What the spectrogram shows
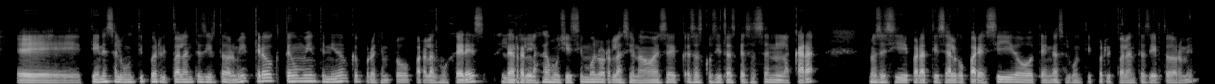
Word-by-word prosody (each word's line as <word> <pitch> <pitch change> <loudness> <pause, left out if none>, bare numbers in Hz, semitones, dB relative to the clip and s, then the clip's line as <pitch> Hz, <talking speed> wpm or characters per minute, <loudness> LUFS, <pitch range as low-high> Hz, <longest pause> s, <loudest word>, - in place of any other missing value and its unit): Eh, 90 -2 +3
¿tienes 125 +3 +1
algún 115 -2 +1
tipo 125 - -1
de 125 - 0
ritual 115 0 +1
antes 120 +1 -1
de - - 0
irte 115 +1 -3
a - - +3
dormir? 120 +7 0
Creo 155 +3 +3
t 155 - -19
tengo 135 +1 +3
muy 145 - +2
entendido 135 0 0
que, 135 - -4
por 130 -5 -4
ejemplo, 100 0 -4
para 100 - -1
las 95 0 0
mujeres 105 +7 +2
les 105 -2 +3
relaja 100 +2 +2
muchísimo 110 +1 0
lo 110 -1 +2
relacionado 100 -2 0
a - - +2
ese 105 +2 -1
esas 105 0 -2
cositas 105 0 -1
que 100 - 0
se 105 - -9
hacen 105 +1 -3
en 100 - +1
la 95 - -4
cara. - - +3 0.5
No 105 - -1
sé 105 -1 0
si 105 +1 0
para 100 0 +2
ti 100 - -2
sea 100 0 +2
algo 100 0 0
parecido 105 +4 +2
o 100 -1 +1
tengas 100 +1 -3
algún 100 -1 -6
tipo 105 +1 -7
de - - -12
ritual 95 -1 -2
antes 95 +1 -4
de 95 - +1
irte 95 - -4
a - - +1
dormir. 95 - -5
105 Hz, 275 wpm, -24 LUFS, 100-115 Hz, 0.5 s, Eh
